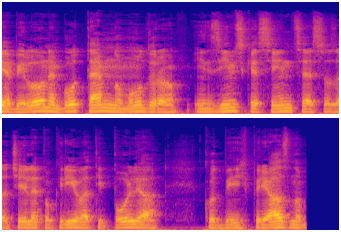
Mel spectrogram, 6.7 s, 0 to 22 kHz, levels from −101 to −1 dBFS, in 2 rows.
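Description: The final buffers of the recording were never written out, producing a cut-off end at 6.42 s. The speech stops abruptly partway through a sound and drops straight into digital silence with no natural decay, leaving the last third of a second empty.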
